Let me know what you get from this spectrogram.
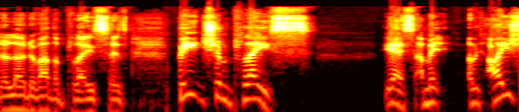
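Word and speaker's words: Beauchamp Place: you can find a load of other places Beach and place yes I mean I used to pronounce it Bon I think it was ban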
